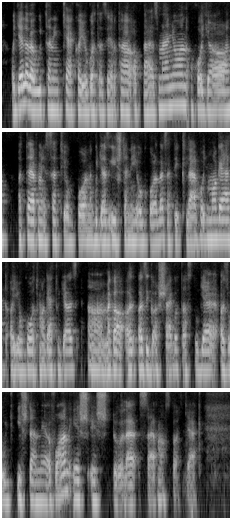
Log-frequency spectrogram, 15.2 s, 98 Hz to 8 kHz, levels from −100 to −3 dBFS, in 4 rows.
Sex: female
